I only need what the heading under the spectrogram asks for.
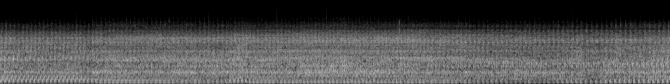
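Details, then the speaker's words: Triumph Sports Cub single-cylinder after thorough fuel-tank clean-out of fine rust fouling the main jet and a protruded-electrode plug: evenly firing steady beat, no gaps, misfire or cutting out; slight 1/2–3/4-throttle hesitation, owner suspects crud on carb needle. "It's working. There we are. That didn't miss a beat."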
